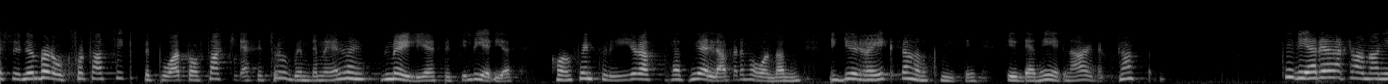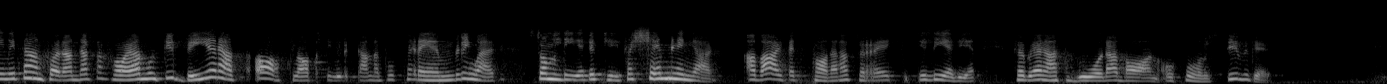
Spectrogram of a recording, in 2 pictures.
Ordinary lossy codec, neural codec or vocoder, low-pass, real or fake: none; codec, 16 kHz, 0.5 kbps, X-Codec, HuBERT features, trained on general audio; 7.2 kHz; fake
